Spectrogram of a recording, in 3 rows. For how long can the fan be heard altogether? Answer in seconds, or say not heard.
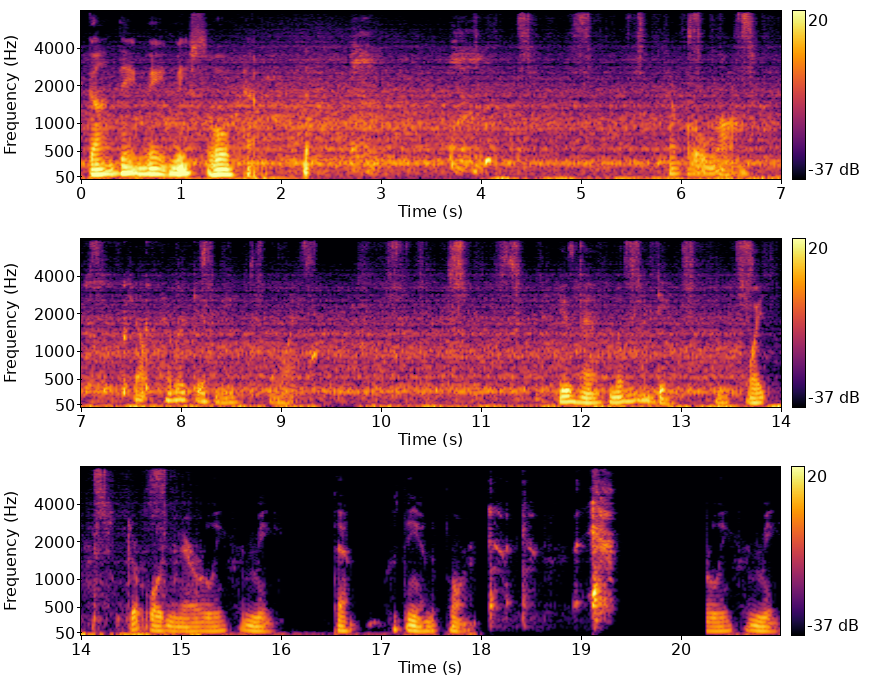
14 s.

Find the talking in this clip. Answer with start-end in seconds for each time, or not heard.
0.1-2.3, 5.8-9.3, 11.8-17.9, 20.2-20.9.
